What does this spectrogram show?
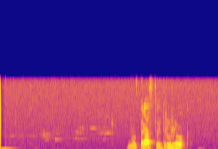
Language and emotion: Russian, positive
